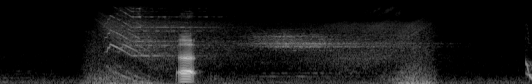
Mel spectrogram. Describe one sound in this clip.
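A magical chime shimmers and rises.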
